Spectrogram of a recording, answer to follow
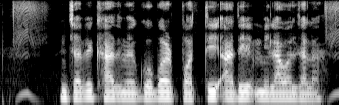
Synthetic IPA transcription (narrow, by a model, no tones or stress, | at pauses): d͡ʒəbikʰad̪meɡobəɽpɔt̪ːiʔad̪ʱimilawəld͡ʒala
